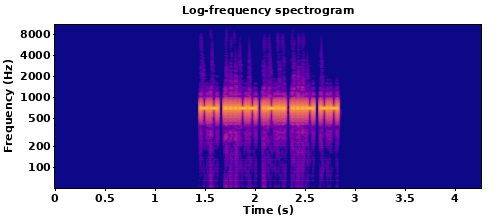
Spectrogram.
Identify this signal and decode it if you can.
Morse code, heard as a keyed tone, about 51 wpm, 700 Hz. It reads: M3LVM
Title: DXCC-100 Call Signs - 5 Characters - Repeated 2x - 50wpm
